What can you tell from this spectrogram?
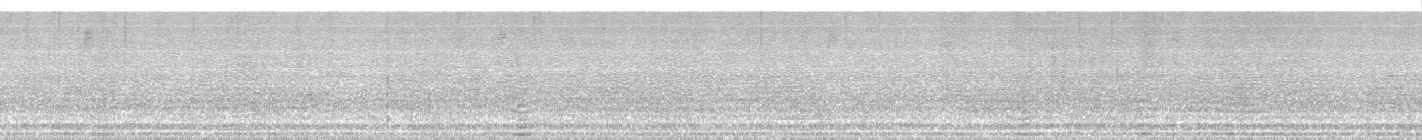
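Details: Swarming honey bees during collection of the swarm, giving an unbroken, even hum of many wings, full and low-pitched, holding a constant level with a few soft bumps in the background.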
